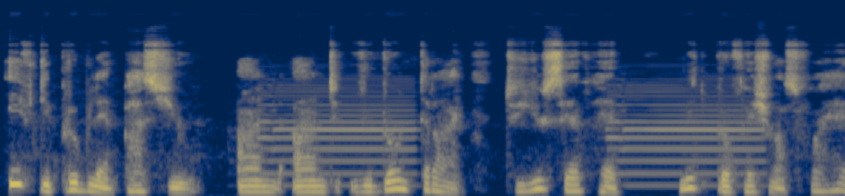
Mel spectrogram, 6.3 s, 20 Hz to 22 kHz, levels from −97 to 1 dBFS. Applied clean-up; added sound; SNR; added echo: none; Wind instrument, woodwind instrument; 16 dB; none.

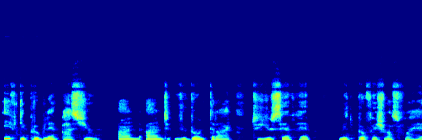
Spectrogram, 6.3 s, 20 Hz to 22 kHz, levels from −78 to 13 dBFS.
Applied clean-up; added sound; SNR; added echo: none; none; none; none.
